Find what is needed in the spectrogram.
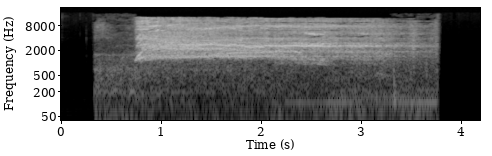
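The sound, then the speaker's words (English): A Nazgul shriek from Lord of the Rings, a single loud, piercing, high screech that jumps up sharply and holds for about three seconds before cutting off. “Lord of the Rings. Yes, sir. It is the Nazgul from Lord of the Rings.”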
